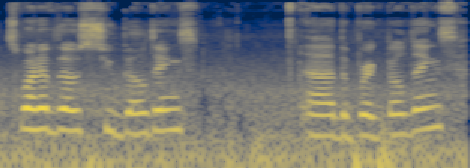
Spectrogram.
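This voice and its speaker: A woman's voice: on the high side, fairly even intonation, moderate pace, a little mellow. A young woman in her twenties chatting casually as a vlogger while out in a city, rambling with lots of fillers. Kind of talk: casual travel vlog. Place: outdoors in a city, partly riding a bike. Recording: outdoor street noise and traffic. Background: city ambience and passing vehicles.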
